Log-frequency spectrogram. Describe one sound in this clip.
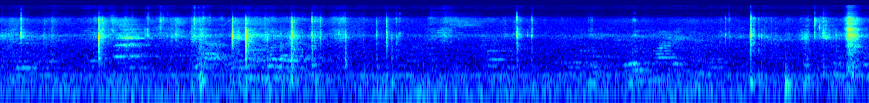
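Hands tap and click plastic parts of a laptop.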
